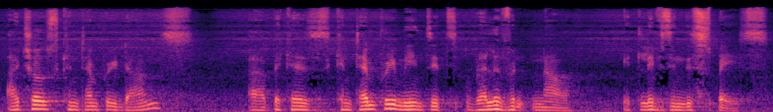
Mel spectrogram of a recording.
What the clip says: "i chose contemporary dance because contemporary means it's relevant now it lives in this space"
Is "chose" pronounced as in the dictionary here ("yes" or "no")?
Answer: yes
